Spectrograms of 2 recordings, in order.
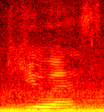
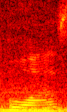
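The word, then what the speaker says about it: УАЗ: Yeah, OAS is a Russian car, and you all pronounce it in a wrong way, because it's not US, it's OAS.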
